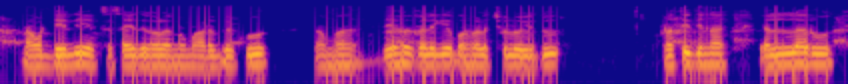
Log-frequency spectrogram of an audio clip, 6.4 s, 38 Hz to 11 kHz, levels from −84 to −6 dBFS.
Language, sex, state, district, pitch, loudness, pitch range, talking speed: Kannada, male, Karnataka, Bijapur, 140 Hz, -27 LUFS, 135-150 Hz, 105 wpm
